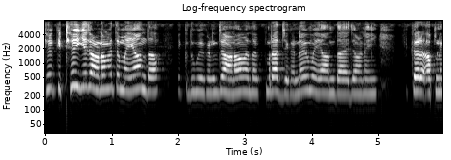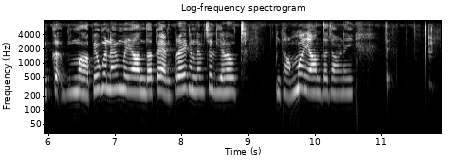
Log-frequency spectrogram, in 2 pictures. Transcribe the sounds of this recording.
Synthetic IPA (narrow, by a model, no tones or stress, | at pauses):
ekɪʈʰːeːiːeːd͡ʒaːɽ̃aːʋɛ̃ːt̪eməãːnd̪aː | ɪkd̪uːeːkəneːd͡ʒaːɽ̃aːʋɛ̃ːt̪amɾaːd͡ʒeːkənːaːʋiːməãːnd̪aːɛːd͡ʒaːɽ̃aːiː | ɪkəɾaːpneːkəmãːpːõːkənːaːʋiːməãːnd̪aːpɛːnpɾaːeːkənːaːbiːt͡ʃəlɪjaːnãːʊt̪ʰː | d̪amːəãːnd̪aːd͡ʒaːɽaːiːt̪eː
